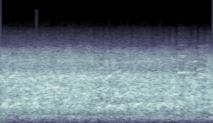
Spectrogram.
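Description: Studio audience laughing steadily at a punchline, many voices blended into one continuous wash of laughter.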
